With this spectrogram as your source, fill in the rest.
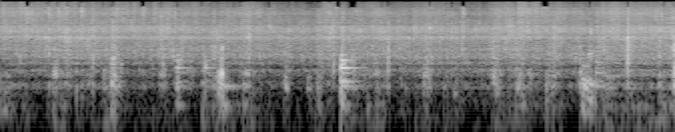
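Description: Honey nut mixture cooking in a hot pan: a continuous soft sizzle scattered with small pops and crackles at close range.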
